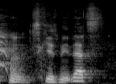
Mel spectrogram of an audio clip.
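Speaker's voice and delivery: coughing after water went down wrong; sputtering through a cough; choking on a drink. Real, not acted. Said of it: "I'm coughing because I just took a drink of water that went down the wrong way".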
